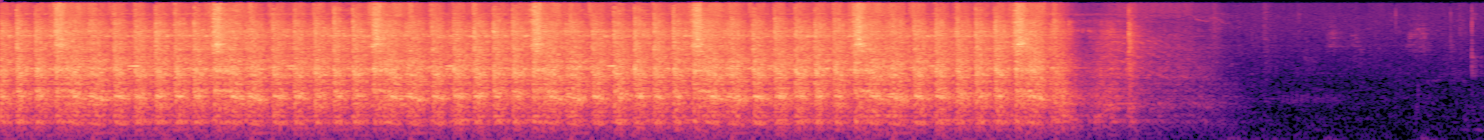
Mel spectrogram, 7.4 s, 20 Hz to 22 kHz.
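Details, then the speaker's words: Cranking with no start on a 5.4L V8 in a 1979 Toyota Cressida: fast, even starter churning for about five seconds with no firing. Spark and coils are good and it runs on starter fluid, but not enough fuel reaches the rails. "as you saw we have good spark we have good coils the engine wants to run on starter fluid we just can't get enough fuel through the rails to actually make it run by itself"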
